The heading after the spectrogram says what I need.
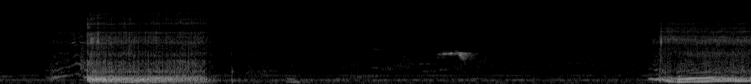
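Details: A 3-year-old male beagle, said to be the loudest snorer in the family, snores while sleeping. Snoring.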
